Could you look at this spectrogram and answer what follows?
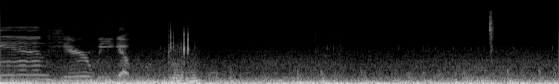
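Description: A 2024 Infiniti QX60 Autograph luxury SUV rolling over a cattle guard, heard from inside the cabin as a loud, steady low rumble of road and tire noise, with a voice speaking briefly at the start.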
